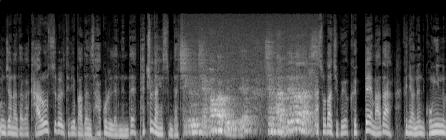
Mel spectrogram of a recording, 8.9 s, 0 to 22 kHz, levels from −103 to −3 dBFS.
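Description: A switch to a distant microphone runs from 3.65 to 6.35 s. The speech abruptly turns roomy and hollow, with thinner low end, then snaps back just as suddenly. This likely happened because the close microphone's signal dropped out and a pickup further away took over. Overall loudness stays about the same, but more room reflections and background noise come through, with the noise sitting roughly 25 dB below the speech for those seconds.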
